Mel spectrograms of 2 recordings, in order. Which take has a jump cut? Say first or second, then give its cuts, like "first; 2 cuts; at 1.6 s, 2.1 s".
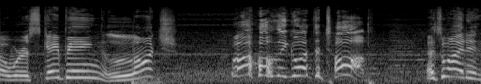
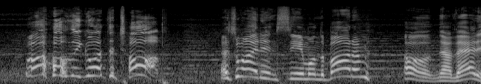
second; 1 cut; at 3.9 s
